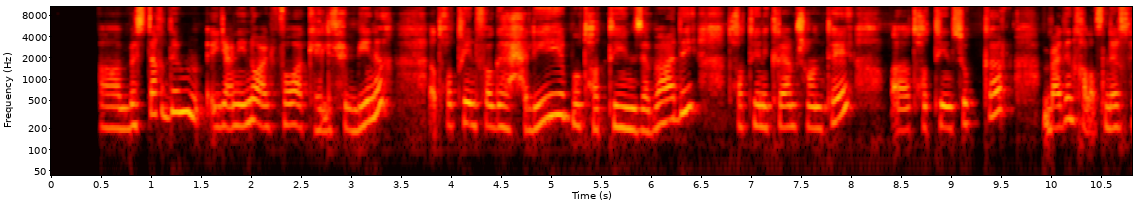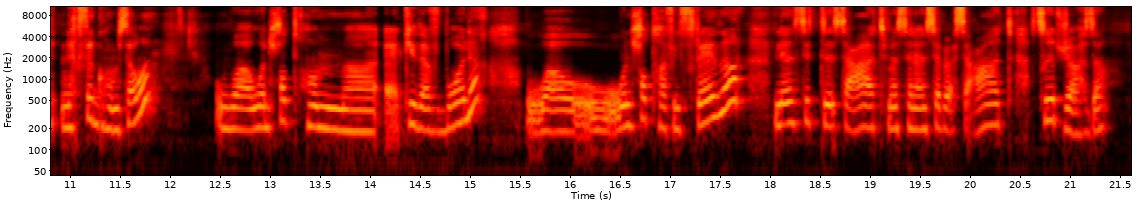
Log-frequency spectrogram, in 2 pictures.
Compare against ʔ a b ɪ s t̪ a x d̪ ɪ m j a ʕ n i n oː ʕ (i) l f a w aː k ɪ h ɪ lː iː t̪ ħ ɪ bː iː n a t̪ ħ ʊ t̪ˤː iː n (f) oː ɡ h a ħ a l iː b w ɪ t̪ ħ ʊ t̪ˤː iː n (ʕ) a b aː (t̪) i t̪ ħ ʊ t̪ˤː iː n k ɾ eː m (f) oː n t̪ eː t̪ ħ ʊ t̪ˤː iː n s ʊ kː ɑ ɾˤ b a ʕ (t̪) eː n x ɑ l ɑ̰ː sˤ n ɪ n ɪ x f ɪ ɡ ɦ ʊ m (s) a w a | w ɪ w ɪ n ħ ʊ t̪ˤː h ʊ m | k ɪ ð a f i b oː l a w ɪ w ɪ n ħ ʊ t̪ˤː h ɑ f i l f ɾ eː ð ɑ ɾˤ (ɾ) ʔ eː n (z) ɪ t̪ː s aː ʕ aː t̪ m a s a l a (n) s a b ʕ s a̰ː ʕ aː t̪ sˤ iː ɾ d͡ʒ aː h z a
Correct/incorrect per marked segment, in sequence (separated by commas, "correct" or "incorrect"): incorrect, correct, incorrect, incorrect, incorrect, incorrect, correct, incorrect, incorrect, correct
